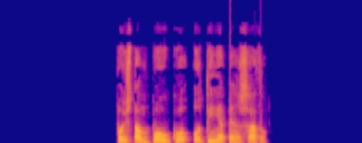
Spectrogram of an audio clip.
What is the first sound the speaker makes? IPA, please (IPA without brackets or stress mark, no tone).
p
